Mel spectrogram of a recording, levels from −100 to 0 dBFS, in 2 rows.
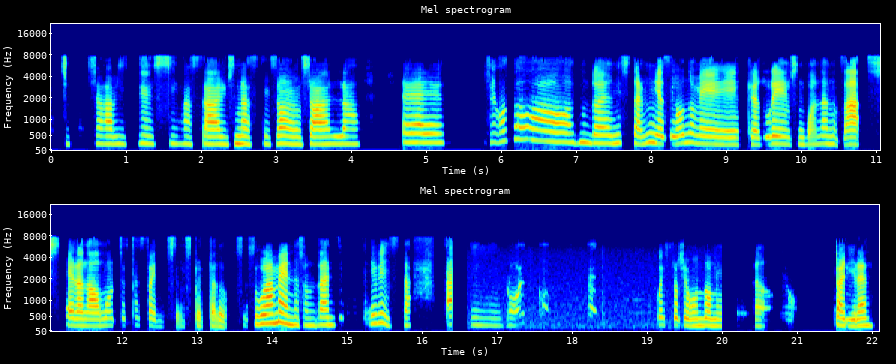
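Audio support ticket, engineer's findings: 16.39–20.19 s: audio narrows and dulls abruptly. Likely input switched to a poorer device. Waveform shows a 200 ms flat gap at 16.39 s, with little level change either side. On the spectrogram, the top edge drops from about 7.7 kHz (mSBC headset path) to a hard ceiling at 6.2 kHz. A new noise floor sits roughly 40 dB under signal.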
